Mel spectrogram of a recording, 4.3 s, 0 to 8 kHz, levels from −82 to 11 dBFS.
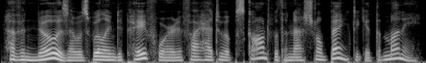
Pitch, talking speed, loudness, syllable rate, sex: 165 Hz, 310 wpm, -18 LUFS, 6.9 syllables/s, female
